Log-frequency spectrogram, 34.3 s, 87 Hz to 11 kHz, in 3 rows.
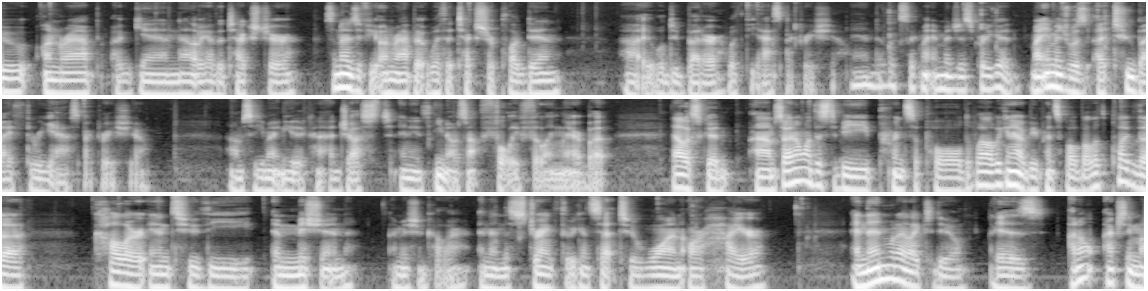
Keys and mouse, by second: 1.4 r, 3.3 g, 4.5 click, 5.7 r, 7.4 ctrl+click, 7.9 s, 8.4 g, 9.5 shift+click, 9.7 s, 10.4 shift+click, 10.8 g, 12.1 shift+click, 13.7 middle click, 14.4 middle click, 15.7 shift+middle click, 18.0 middle click, 18.8 middle click, 19.4 click, 19.7 middle click, 22.5 click, 22.9 middle click, 23.7 click, 23.9 click, 24.4 click, 25.4-26.5 drag, 27.7-29.4 drag, 29.8-30.8 ctrl+shift+drag, 32.8 click, 34.1-34.3 drag.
